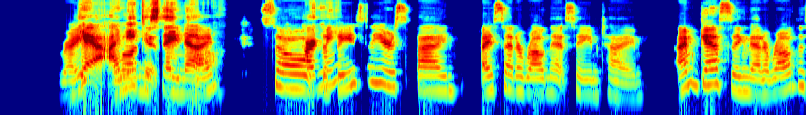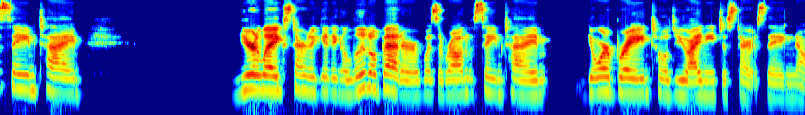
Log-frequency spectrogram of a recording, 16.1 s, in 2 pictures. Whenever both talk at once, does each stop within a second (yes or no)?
no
